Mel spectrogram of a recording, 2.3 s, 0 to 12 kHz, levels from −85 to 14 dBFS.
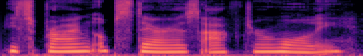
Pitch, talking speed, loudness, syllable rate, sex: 195 Hz, 130 wpm, -16 LUFS, 3.7 syllables/s, female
